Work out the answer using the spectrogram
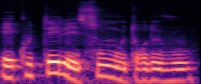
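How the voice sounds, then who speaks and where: A man leading a guided yoga nidra relaxation as a teacher, giving calm, measured instructions with pauses. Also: medium pitch.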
